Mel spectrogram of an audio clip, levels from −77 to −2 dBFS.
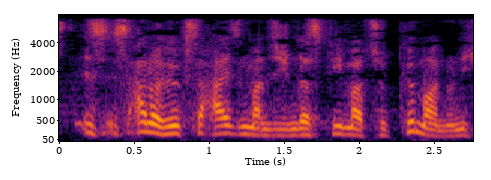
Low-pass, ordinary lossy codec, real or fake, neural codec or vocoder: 7.2 kHz; AAC, 32 kbps; real; none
